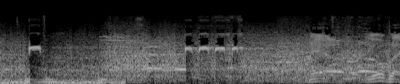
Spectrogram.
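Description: Stadium crowd noise at a rugby match. A short high tone sounds about a third of a second in, and four quick high pips come around two seconds in. A man's voice starts near the end.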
